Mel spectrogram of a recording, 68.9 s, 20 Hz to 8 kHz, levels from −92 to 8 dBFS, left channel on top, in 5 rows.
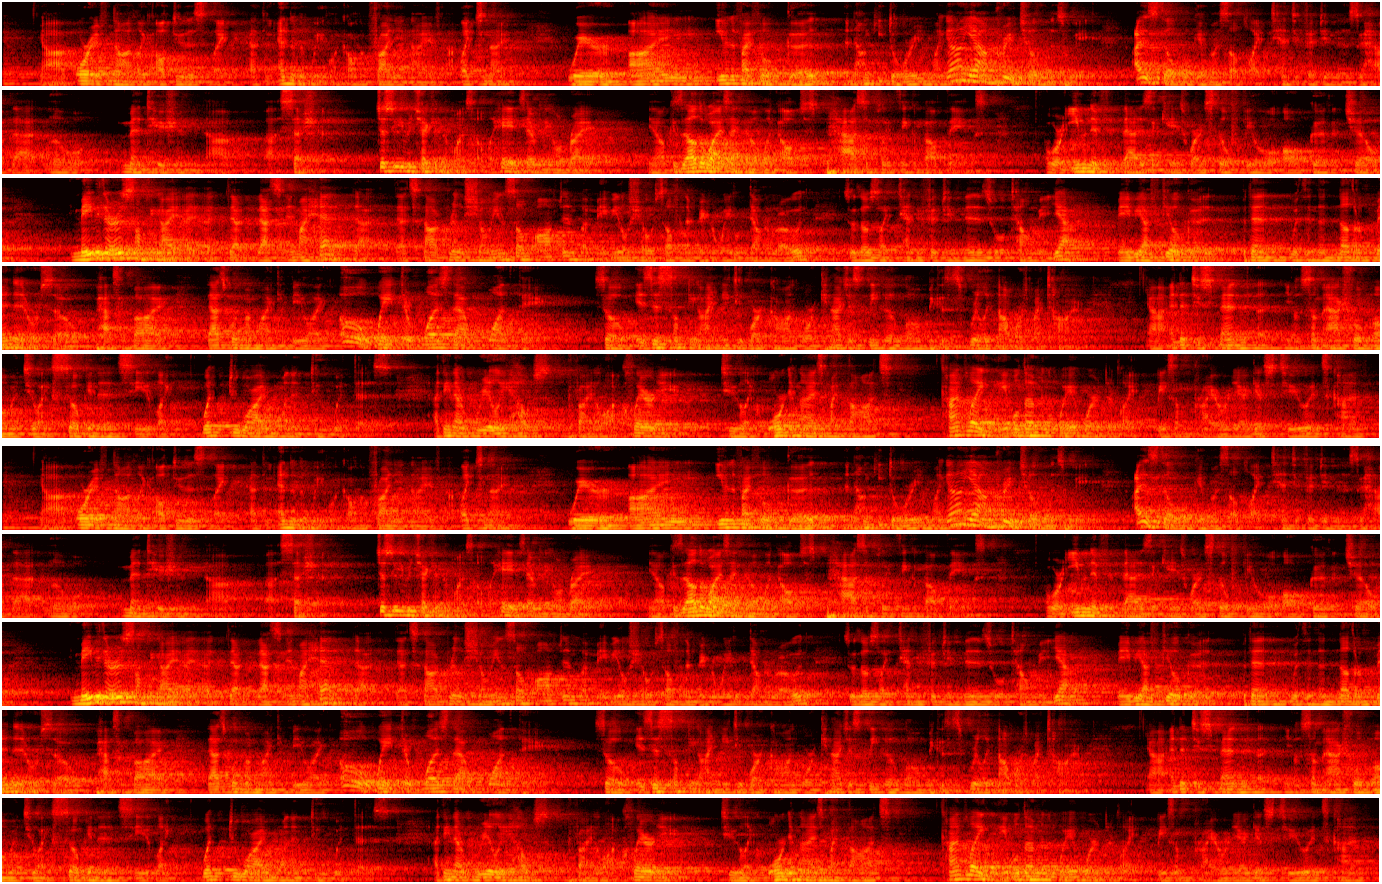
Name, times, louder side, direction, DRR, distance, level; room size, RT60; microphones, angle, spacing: voice 1, 0.4-5.1 5.3-10.9 11.3-14.6 14.9-17.0 17.5-19.7 20.2-23.8 24.2-27.6 28.2-35.6 36.0-38.3 38.7-39.7 40.0-43.0 43.4-46.8 47.3-52.2 52.8-61.9 62.3-64.0 64.5-68.7, equal, 10° left, 1 dB, 2.0 m, -34 dB
22.0 x 18.5 x 8.7 m, 3.0 s
head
